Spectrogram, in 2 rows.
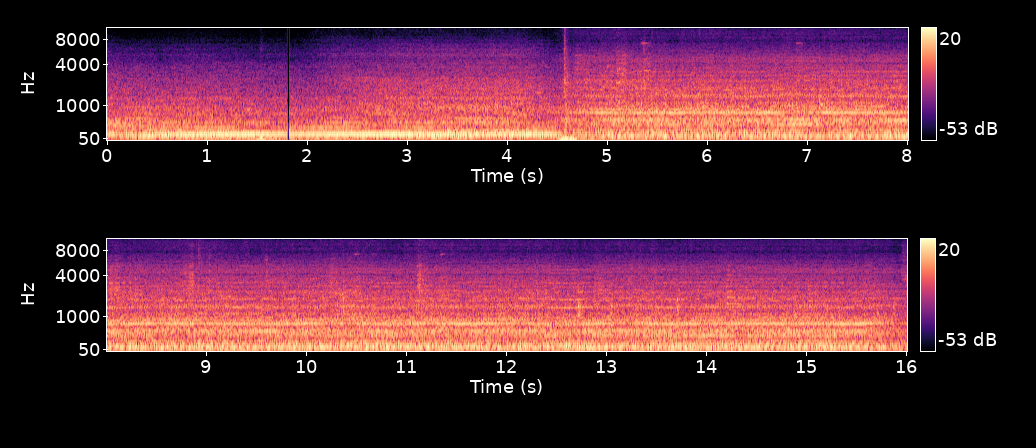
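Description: John Deere 8270R tractor's six-cylinder diesel engine running steadily under load while it pulls a subsoiler, first as a low drone inside the cab. About four and a half seconds in the sound changes suddenly to the same machinery heard from the rear, with a higher steady whine over a noisy rumble.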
